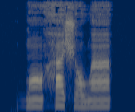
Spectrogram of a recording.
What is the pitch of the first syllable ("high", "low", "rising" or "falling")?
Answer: low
